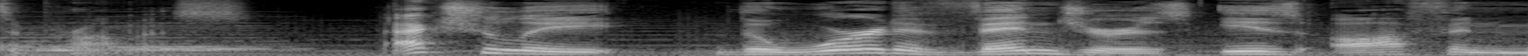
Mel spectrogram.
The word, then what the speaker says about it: Avengers: to be careful about the V sound and the W sound when you say Avengers your bottom lip needs to come up to your teeth the butt doesn't need to be here ha ha no just on the inside of your bottom lip Vava otherwise it sounds like a w al Wenders a Wenders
